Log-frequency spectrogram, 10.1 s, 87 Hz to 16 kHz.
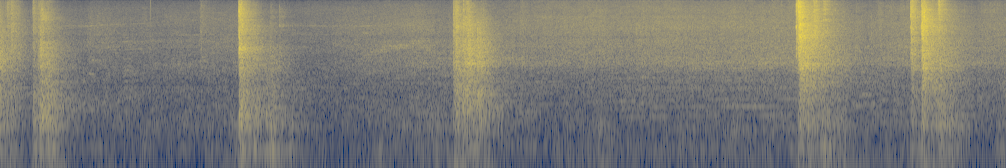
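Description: Impacts between 3lb combat robots in the arena: several sharp metallic bangs a couple of seconds apart, each with a short ring, the loudest about eight seconds in.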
